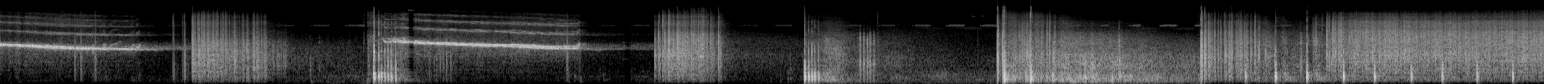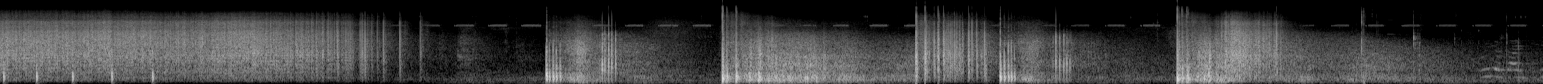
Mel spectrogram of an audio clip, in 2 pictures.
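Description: A 43-shot firework cake firing. Near the start and again about four seconds in, shots go up with falling whistles, followed by a string of sharp launches and bursts. From about 10 to 19 seconds there is a long, dense crackling barrage, and a few more volleys follow before the display dies away near the end.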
